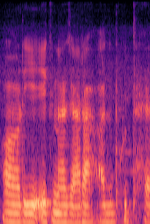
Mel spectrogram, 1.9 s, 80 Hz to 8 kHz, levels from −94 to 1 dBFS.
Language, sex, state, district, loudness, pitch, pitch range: Hindi, male, Tripura, West Tripura, -16 LUFS, 115 Hz, 110-115 Hz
